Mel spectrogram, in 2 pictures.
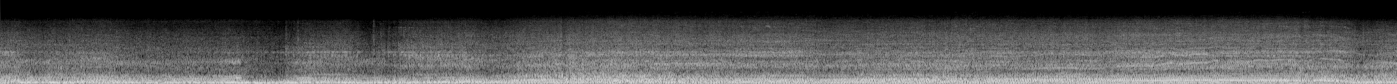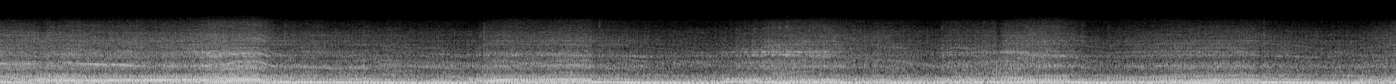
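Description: An off-road vehicle's engine rumbles loudly up close, revving up and down.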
